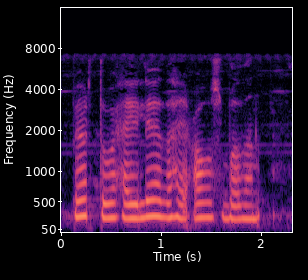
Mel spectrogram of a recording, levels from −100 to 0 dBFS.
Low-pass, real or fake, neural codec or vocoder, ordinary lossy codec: 7.2 kHz; real; none; MP3, 64 kbps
